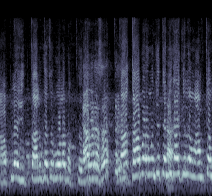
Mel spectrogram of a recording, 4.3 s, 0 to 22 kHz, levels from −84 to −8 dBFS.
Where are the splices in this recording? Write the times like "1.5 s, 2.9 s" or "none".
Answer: 1.6 s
